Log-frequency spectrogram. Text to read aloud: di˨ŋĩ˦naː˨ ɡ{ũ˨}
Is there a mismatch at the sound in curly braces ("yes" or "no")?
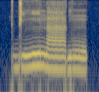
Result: no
